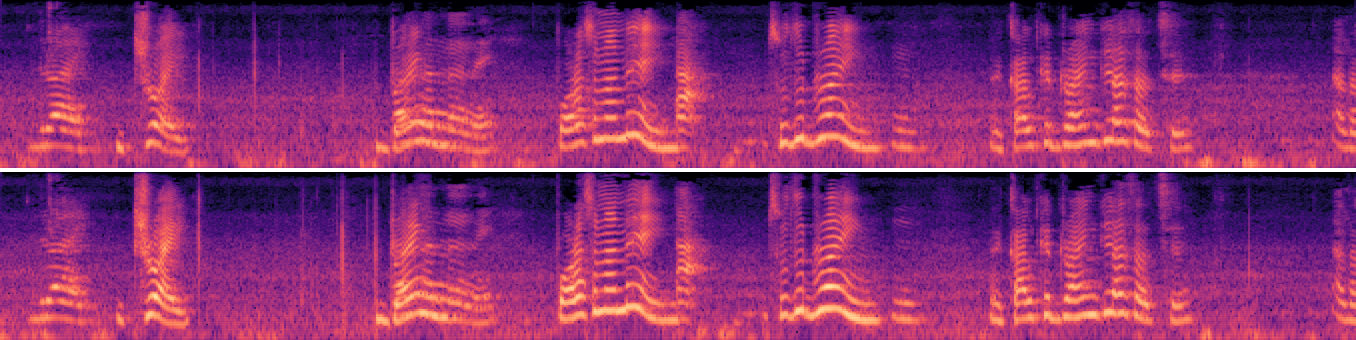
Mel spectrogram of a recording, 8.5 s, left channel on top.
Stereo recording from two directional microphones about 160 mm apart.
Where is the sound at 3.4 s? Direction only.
50° right (ahead or behind).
